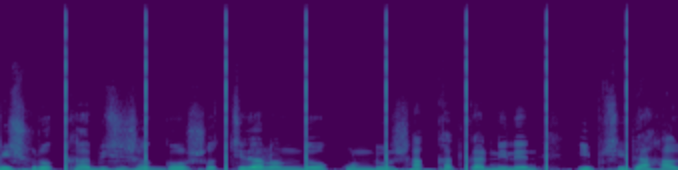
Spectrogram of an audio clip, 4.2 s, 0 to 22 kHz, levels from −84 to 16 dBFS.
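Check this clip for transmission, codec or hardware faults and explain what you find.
The speech carries a recurring fault: file header played as audio. Clicks occur at 0.41, 0.91, 1.41, 1.91, 2.41, 2.91, 3.42 and 3.92 s. The stream was assembled from half-second WAV pieces joined without stripping each piece's header, so those few dozen bytes of metadata were decoded as sample values. Each junction therefore produces a brief, sharp, loud snap every 0.5 s, landing regardless of what the speech is doing at that moment.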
